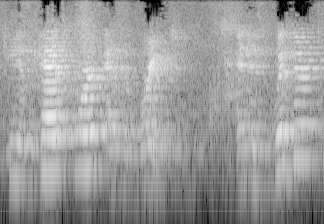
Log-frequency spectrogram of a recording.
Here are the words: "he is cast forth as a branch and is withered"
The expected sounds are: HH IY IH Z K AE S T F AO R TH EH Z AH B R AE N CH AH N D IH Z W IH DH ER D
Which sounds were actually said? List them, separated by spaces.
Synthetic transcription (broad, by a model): HH IY IH Z K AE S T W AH R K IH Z AH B R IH CH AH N IH Z W IH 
